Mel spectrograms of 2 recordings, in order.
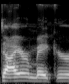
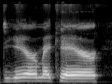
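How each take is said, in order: First: It sounds like the words 'dire maker'. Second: It sounds like the words 'dier maker'. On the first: "It's not Dire Maker" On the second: "it's not Dier Maker"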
